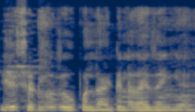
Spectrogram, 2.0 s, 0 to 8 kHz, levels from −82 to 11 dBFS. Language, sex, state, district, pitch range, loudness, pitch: Hindi, male, Uttar Pradesh, Muzaffarnagar, 180-190 Hz, -15 LUFS, 185 Hz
